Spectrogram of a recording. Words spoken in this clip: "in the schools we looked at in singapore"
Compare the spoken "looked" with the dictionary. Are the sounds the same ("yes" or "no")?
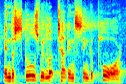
yes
